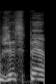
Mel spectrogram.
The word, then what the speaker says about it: GESPER: Et le parc naturel régional du Luberon, ainsi que l'association J'espère. Alors J'espère, c'est gestion de proximité de l'environnement en région. Ça s'écrit GESPER, pas comme j'espère espérer, même si là on peut espérer que ça lutte contre le gaspillage alimentaire.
